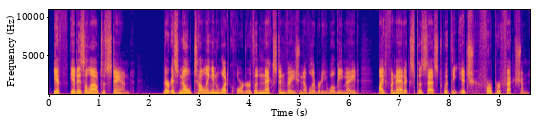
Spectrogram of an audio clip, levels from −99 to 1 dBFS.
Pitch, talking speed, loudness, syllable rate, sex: 115 Hz, 180 wpm, -21 LUFS, 5.2 syllables/s, male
